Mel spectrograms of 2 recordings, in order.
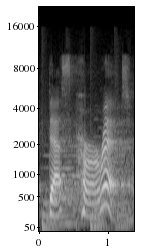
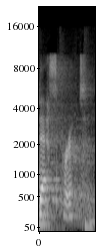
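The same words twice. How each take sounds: First: All three syllables are clearly pronounced. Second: The middle syllable is dropped entirely. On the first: "you speak syllabically" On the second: "we don't need that middle syllable"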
